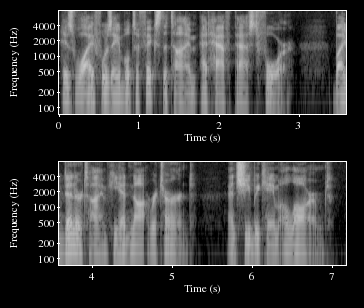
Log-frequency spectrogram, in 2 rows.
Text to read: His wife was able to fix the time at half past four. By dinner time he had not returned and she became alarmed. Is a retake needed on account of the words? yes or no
no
